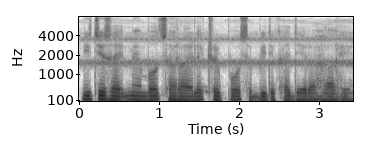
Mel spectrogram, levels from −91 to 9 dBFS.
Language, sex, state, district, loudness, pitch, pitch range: Hindi, male, Arunachal Pradesh, Lower Dibang Valley, -17 LUFS, 115 Hz, 110-120 Hz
